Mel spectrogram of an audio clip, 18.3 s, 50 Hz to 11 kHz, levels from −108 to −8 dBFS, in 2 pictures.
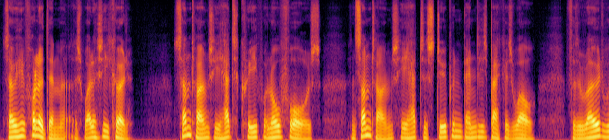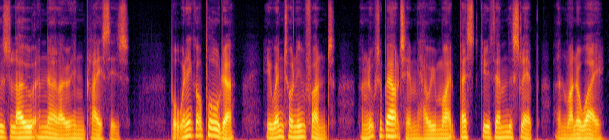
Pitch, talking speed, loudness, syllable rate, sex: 110 Hz, 205 wpm, -19 LUFS, 5.1 syllables/s, male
